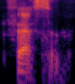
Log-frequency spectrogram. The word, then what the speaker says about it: fasten: Button आप बंद करने के लिए यूज करते हैं तो उसको उसके लिए लफ्ज होता है फैशन. T is silent.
